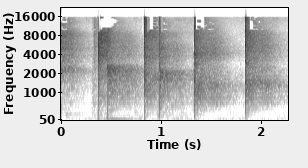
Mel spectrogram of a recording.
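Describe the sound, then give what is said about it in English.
Several sharp hand claps in an uneven rhythm, six quick smacks grouped roughly in pairs and singles, moderately loud and crisp, with no talking underneath. “That is the most claps you would get from me tonight.”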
